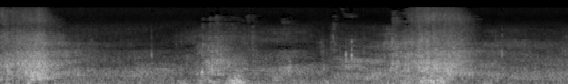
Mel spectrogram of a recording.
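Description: Small waves washing up on a sandy beach, three swells of surf about three seconds apart.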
